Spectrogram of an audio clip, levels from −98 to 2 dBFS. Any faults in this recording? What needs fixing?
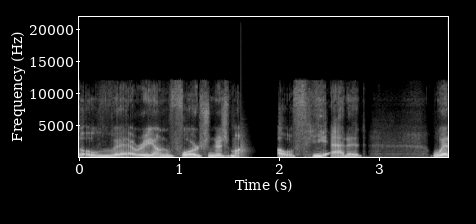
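From 1.61 to 2.01 s the speech breaks off in what is likely a long network dropout. The last sound is stretched into a fading buzz, then about 0.27 s of near silence follows, and the speech resumes with roughly 0.38 s of content gone. A short packet-loss glitch would be smoothed over within tens of milliseconds. A simple mute or level drop would have no synthetic tail and would lose nothing. Prevent it with a more robust network path and Opus in-band FEC or redundancy.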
